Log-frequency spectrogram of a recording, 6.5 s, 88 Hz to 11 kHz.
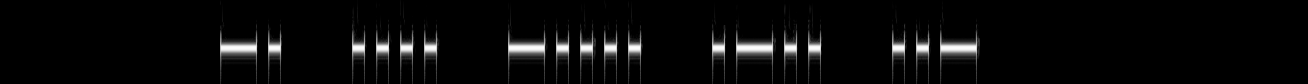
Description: Morse code, heard as a keyed tone, about 20 wpm, spaced as for 15 wpm, 700 Hz. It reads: NH6LU
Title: 167 Lesson 27g - Number 7 - Call Signs 20wpm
